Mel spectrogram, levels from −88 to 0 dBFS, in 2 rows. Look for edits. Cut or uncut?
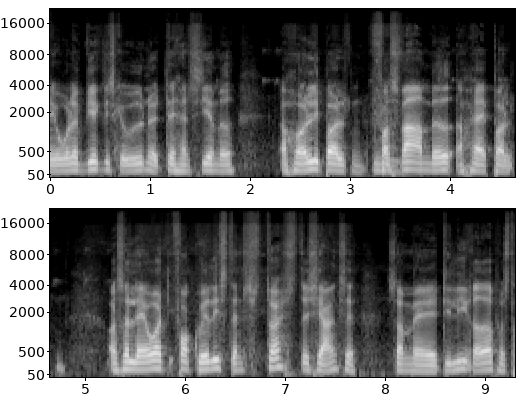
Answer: cut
